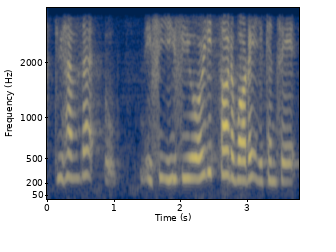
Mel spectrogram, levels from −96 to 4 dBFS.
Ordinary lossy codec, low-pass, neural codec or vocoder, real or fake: none; 3.6 kHz; vocoder, 44.1 kHz, 128 mel bands, Pupu-Vocoder; fake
